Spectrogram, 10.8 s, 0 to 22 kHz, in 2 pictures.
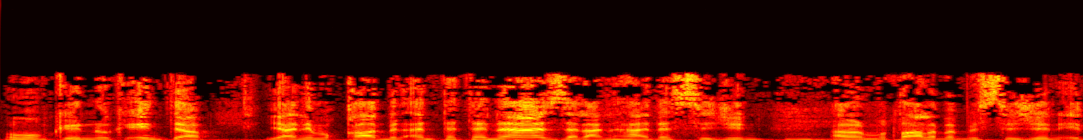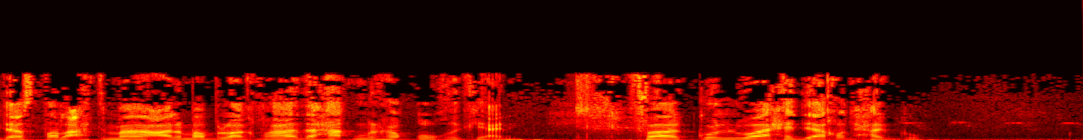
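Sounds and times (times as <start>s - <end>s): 
speech: 0.0s - 10.2s
steady low rumble of noise: 0.0s - 10.8s
small bird chirping in a garden: 10.0s - 10.8s.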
